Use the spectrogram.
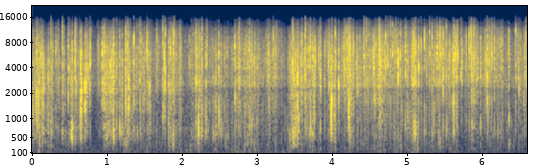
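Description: A small clear plastic bag full of tiny multicolored foam beads is squeezed and folded with fingertips and long nails. It gives a dense, continuous crinkling and crunching that is almost entirely high and bright, with rapid overlapping bursts. There are brief dips near 0.8 and 3.4 seconds.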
